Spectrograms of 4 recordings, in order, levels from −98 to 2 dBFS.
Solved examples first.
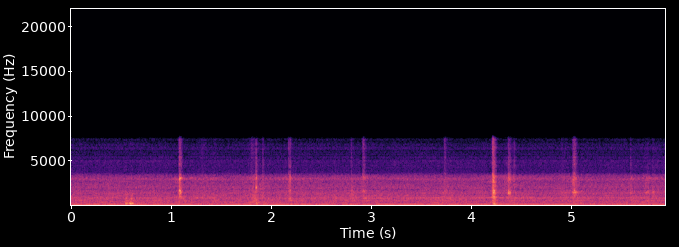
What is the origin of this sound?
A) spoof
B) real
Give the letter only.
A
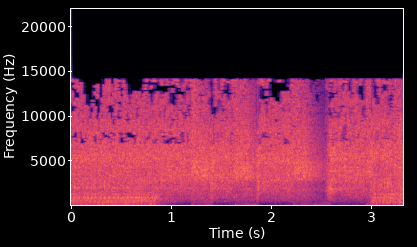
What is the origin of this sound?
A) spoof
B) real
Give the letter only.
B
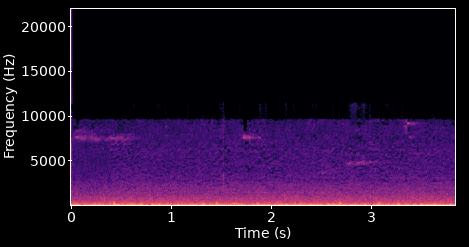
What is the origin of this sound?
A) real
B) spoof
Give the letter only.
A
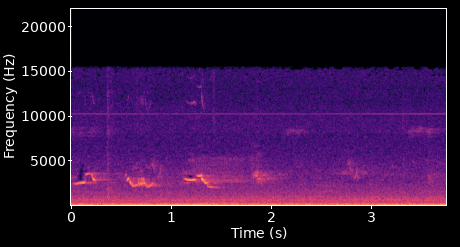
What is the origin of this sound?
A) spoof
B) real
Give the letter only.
B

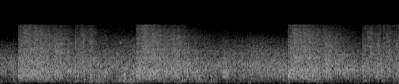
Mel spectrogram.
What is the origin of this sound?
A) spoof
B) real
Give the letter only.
B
